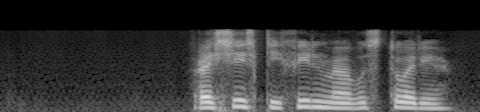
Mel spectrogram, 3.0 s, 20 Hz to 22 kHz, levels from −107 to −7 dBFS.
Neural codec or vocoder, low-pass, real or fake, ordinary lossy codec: codec, 16 kHz, 1 kbps, FunCodec, trained on LibriTTS, 50 frames a second; 7.2 kHz; fake; none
